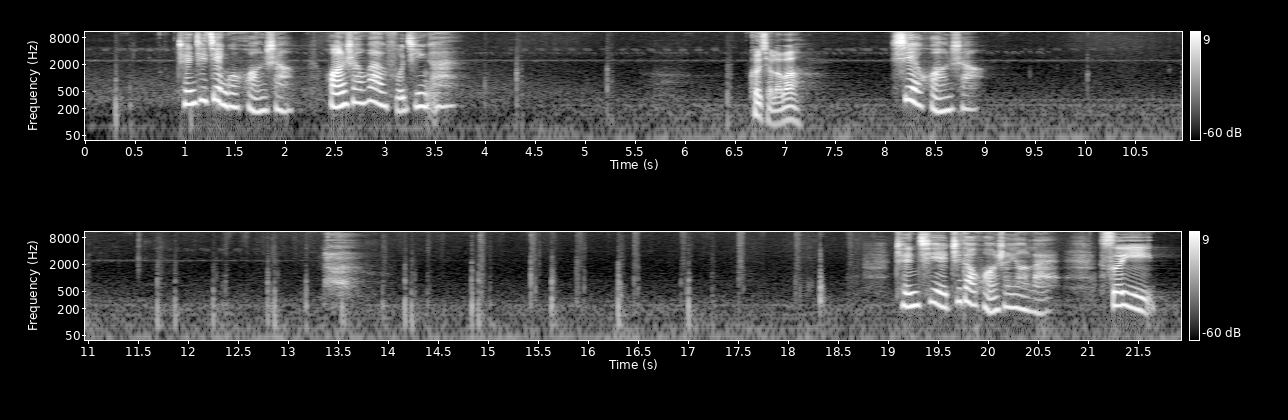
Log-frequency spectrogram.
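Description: A young woman speaks softly and formally.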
